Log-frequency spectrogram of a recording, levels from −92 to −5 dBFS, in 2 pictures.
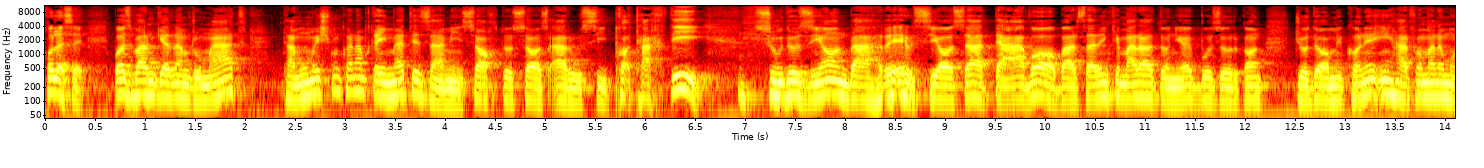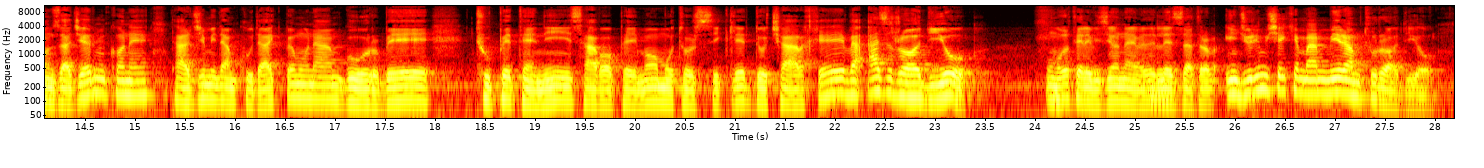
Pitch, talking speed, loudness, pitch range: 110 Hz, 130 wpm, -20 LUFS, 100-130 Hz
